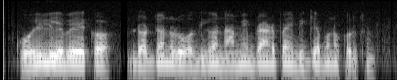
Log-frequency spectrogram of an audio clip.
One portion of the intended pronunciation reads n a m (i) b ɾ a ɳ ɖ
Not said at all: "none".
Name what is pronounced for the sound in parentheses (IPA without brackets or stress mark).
i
